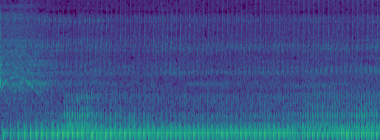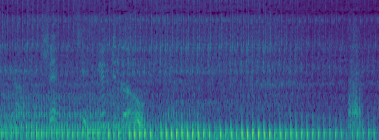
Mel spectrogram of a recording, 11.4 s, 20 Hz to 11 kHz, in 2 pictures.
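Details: About 49 cc kids' Chinese ATV after installing a new starter solenoid, which previously only clicked; settles into a quick, even putter of about three beats per second with no misses; normal idle.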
